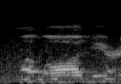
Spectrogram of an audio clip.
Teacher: الف مدہ ہے، اس کو لمبا کر کے پڑھیں گے ایک الف کے برابر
